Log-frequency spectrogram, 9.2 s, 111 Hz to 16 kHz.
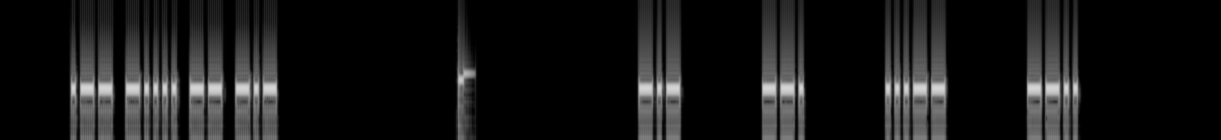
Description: Morse code, heard as a keyed tone, about 36 wpm, spaced as for 18 wpm, 700 Hz. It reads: W6MK KG3Z
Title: USA Call Signs - 4 Characters - 6x Character Spacing - 35wpm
